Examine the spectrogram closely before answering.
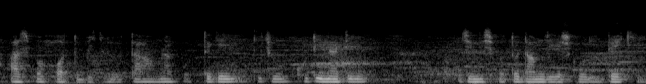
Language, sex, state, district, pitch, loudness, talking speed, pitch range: Bengali, male, West Bengal, Jhargram, 125 Hz, -33 LUFS, 110 wpm, 120-125 Hz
